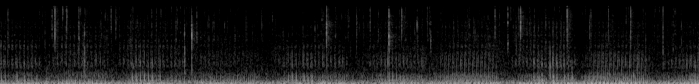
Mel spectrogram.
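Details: Low, vibrating cat purr pulsing in breath cycles of roughly a second, with frequent crackles and pops from a fireplace throughout.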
